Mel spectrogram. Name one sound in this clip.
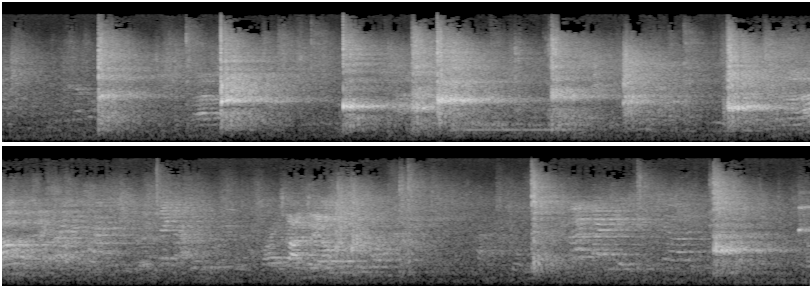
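Paddles strike a plastic ball with sharp pops that echo around a large hall.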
